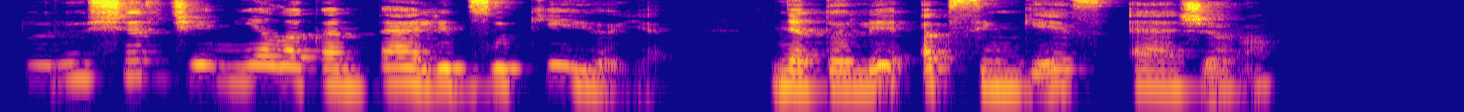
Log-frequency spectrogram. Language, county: Lithuanian, Telšiai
